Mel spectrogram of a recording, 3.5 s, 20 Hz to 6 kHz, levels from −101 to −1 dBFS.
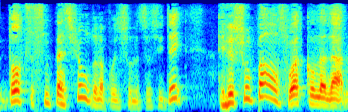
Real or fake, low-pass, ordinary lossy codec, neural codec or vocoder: fake; 5.4 kHz; MP3, 32 kbps; codec, 16 kHz, 0.5 kbps, FunCodec, trained on LibriTTS, 25 frames a second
